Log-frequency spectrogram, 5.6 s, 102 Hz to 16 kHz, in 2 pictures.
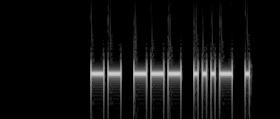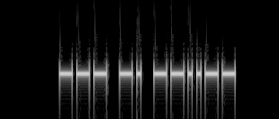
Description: Morse code, heard as a keyed tone, about 28 wpm, 700 Hz. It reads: MOVE ON,
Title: 3x Word-Spacing - Sentences from Top 500 Words - 28wpm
